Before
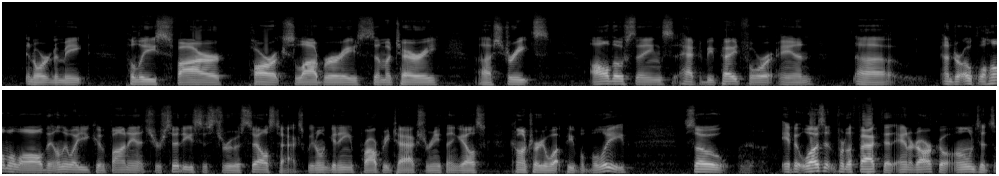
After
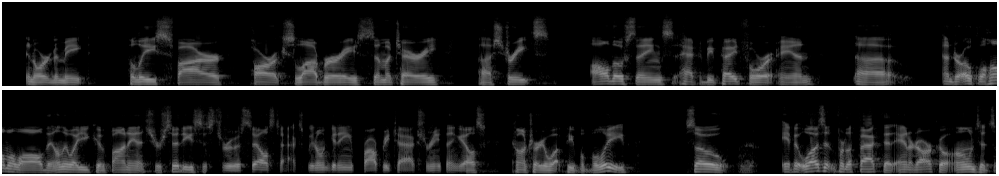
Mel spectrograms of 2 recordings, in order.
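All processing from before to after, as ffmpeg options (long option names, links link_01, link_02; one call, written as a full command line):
ffmpeg -i in.wav -filter_complex "[0:a]asettb=1/sr,asplit=3[link_01][link_02][link_03];[link_01]atrim=end=11.984[link_04];[link_02]atrim=start=11.98:end=14.59,asetpts=PTS-STARTPTS,afade=type=in:duration=0.004:curve=qsin,afade=type=out:start_time=2.606:duration=0.004:curve=qsin,highpass=260,aeval=exprs='sgn(val(0))*max(abs(val(0))-0.00376,0)':channel_layout=same[link_05];[link_03]atrim=start=14.586[link_06];[link_04][link_05]acrossfade=duration=0.004:curve1=hsin:curve2=qsin[link_07];[link_07][link_06]acrossfade=duration=0.004:curve1=qsin:curve2=hsin,agate=range=-35dB:threshold=-51dB:ratio=16:detection=peak,alimiter=limit=-21dB:level=0:latency=1:release=71,highpass=96,volume=-4dB" out.wav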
